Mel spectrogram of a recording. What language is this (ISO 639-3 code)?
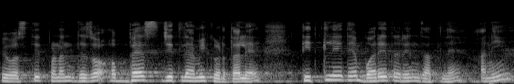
kok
